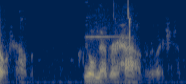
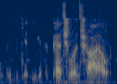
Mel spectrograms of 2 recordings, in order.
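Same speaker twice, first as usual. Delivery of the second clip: ordinary talk, nothing marked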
